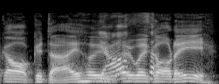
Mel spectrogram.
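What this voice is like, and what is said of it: Put-on Australian accent. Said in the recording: “Do you sound Aussie as when you go back home?”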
